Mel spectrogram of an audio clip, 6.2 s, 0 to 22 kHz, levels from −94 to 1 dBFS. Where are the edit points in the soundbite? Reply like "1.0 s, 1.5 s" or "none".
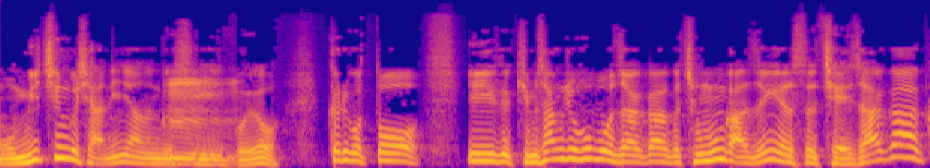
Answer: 3.5 s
